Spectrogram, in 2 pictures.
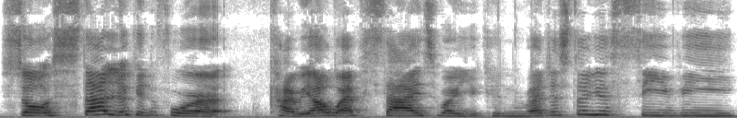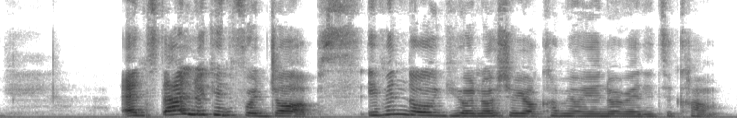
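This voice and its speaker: Bright animated Ghanaian woman vlogger. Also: high-pitched, a little slow. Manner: earnest, animated, rising to emphatic exhortation. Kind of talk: advice vlog to camera.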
